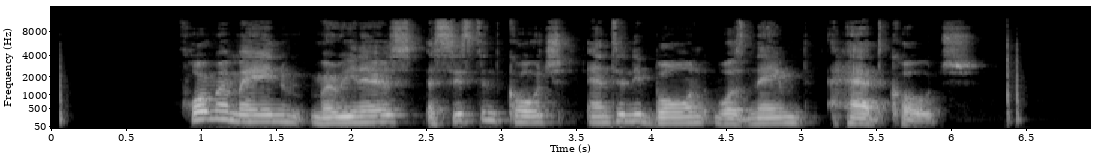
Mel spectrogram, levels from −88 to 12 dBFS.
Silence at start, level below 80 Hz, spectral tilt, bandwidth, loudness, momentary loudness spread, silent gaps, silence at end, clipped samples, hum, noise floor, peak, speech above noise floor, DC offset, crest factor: 0.9 s; -68 dBFS; -4.5 dB/octave; 11.5 kHz; -24 LUFS; 10 LU; none; 0.5 s; under 0.1%; none; under -90 dBFS; -6 dBFS; over 67 dB; under 0.1%; 18 dB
